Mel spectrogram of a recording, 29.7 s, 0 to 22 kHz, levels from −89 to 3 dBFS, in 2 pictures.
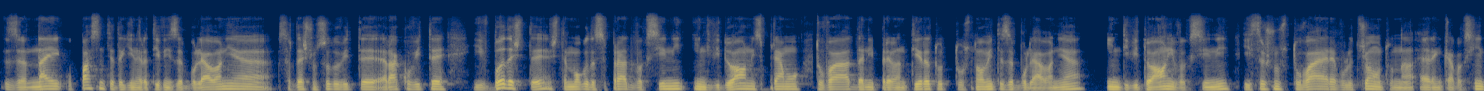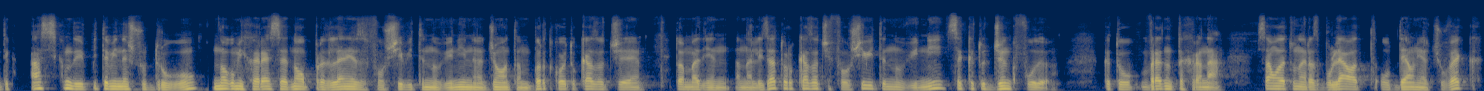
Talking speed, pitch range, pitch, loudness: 160 wpm, 95-110 Hz, 105 Hz, -23 LUFS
